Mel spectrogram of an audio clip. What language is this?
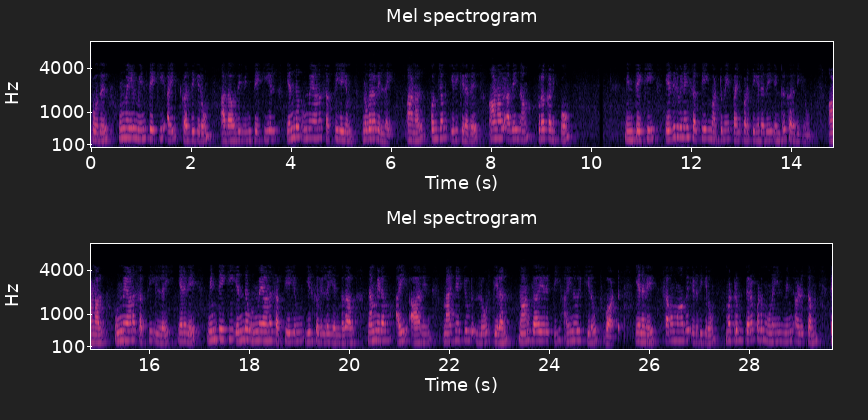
Tamil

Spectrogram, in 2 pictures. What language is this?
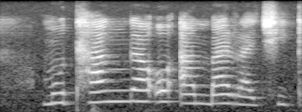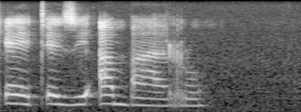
Venda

